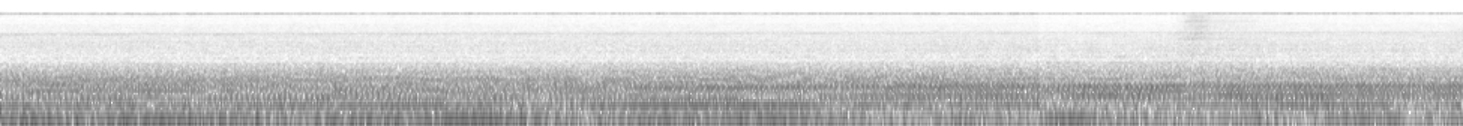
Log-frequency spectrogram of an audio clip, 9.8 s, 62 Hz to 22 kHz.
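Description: A Cummins N14 diesel engine in a Freightliner truck hauling a Great Dane reefer trailer in American Truck Simulator, droning steadily and loudly with a constant low rumble and faint high whine, no speech.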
